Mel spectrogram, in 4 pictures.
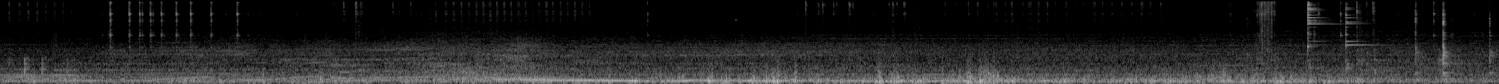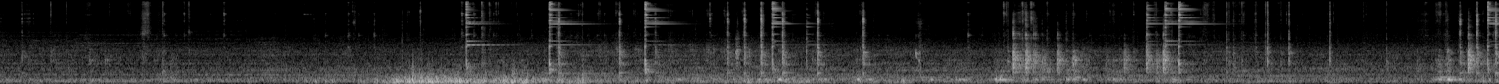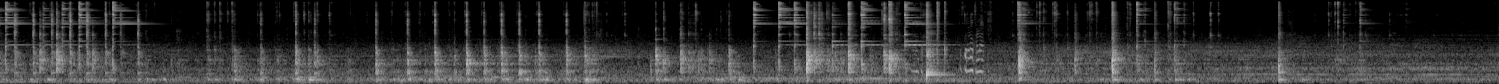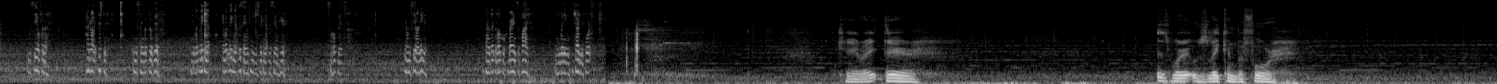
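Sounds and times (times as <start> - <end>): ratchet clicking: 0.0 - 2.7, 8.0 - 51.0
metallic clinks and knocks: 0.0 - 51.1.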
